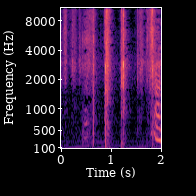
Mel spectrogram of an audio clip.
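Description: A deck of tarot cards handled and shuffled in the hands, with a few sharp, separate card clicks.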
